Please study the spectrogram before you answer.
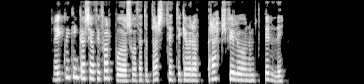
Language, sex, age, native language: Icelandic, female, 30-39, Icelandic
